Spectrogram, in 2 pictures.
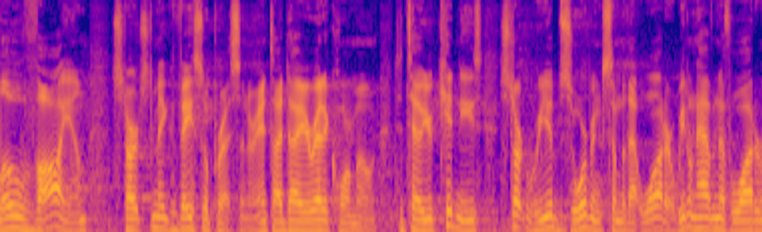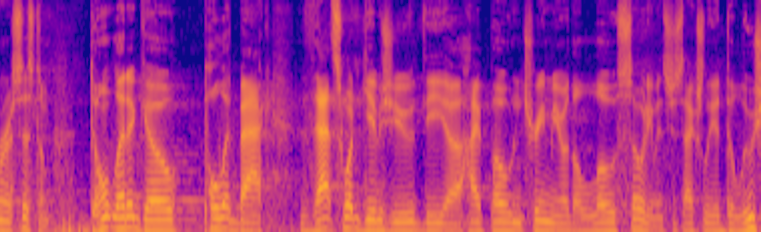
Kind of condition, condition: setting, busy venue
